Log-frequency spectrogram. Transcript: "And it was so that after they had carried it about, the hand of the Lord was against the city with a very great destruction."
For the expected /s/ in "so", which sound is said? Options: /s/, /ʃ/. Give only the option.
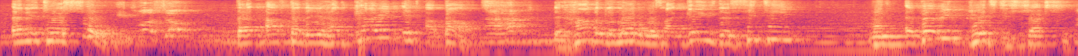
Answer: /ʃ/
